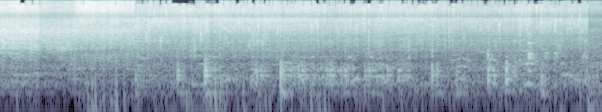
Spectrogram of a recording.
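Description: Sliced onion, green chili and curry leaves fry in hot oil for Chettinad chicken gravy, giving a dense, steady sizzle with scattered stirring clatters close by, and no talk over it.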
